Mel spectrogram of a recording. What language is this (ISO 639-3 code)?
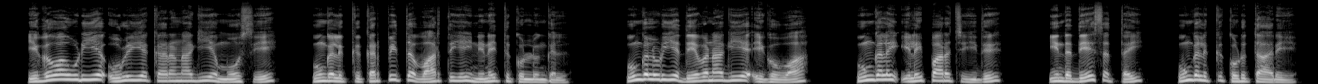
tam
